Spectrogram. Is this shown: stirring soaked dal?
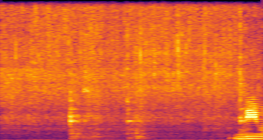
yes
